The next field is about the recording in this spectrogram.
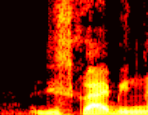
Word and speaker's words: describing: Alors, describing, nan, se participe présent, verbe to describe, sa nou ka wè la, sa nou constate la, nou ka constate que li a prononcé mwen de describing, accent tombe, sous deuxième syllabe là ça veut dire moi ça a trois syllabes describing so,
